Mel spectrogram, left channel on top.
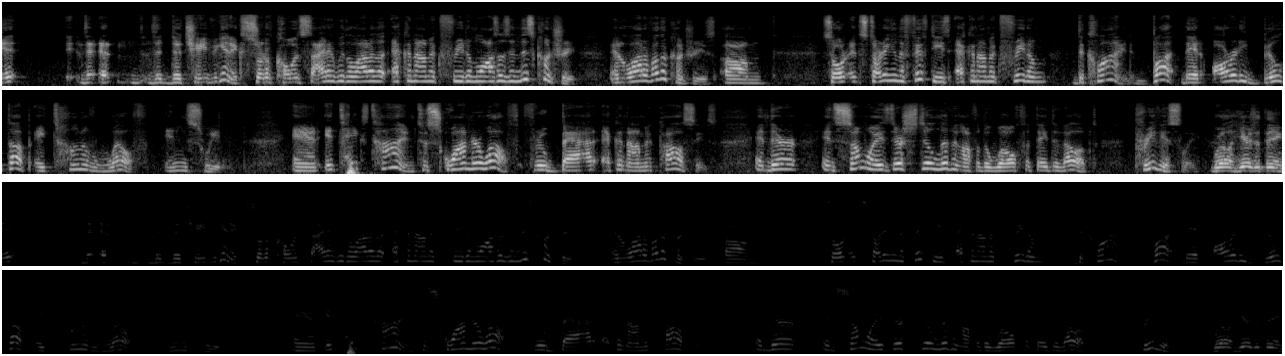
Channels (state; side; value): quieter; right; 36.9 dB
